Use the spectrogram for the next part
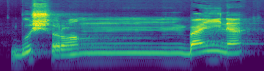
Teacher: বুশ র মিম জরম দেখেন এখানে তানবিন আছে দুই জবর সো তানবিনের পরে বা আছে সেই কারণে এখানে ছোট্ট মিম আসছে তাহলে এখানে গুন্না হবে অর্থাৎ পরিবর্তন করে পড়তে হবে এখানে কিন্তু এক্সট্রা মিম চলে আসছে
